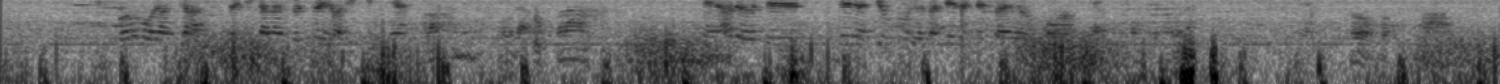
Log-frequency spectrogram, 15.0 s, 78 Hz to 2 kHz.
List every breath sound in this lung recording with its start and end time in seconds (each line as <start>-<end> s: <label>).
1.59-3.56 s: inhalation
3.57-4.65 s: exhalation
3.57-4.65 s: crackles
6.11-7.50 s: inhalation
7.49-8.76 s: crackles
7.51-8.79 s: exhalation
10.01-11.41 s: inhalation
11.43-12.71 s: exhalation
11.43-12.71 s: crackles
